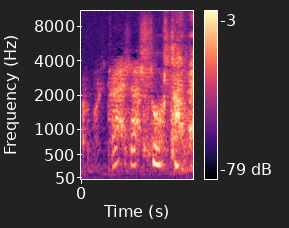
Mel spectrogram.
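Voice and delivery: strained whisper reacting to sourness. Real, not acted. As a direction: whisper it, overwhelmed by sour. Sour candy reaction.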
